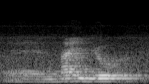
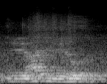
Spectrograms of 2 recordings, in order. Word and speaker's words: Naylhor: Naiyo. LH funciona como Yoyo. Naiyo. R no final.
